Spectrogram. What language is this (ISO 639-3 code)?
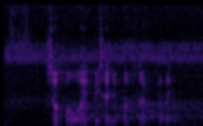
jav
